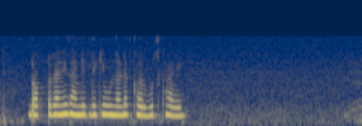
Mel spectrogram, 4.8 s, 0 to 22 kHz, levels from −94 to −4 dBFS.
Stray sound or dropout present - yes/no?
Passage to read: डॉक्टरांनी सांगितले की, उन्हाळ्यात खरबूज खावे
no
